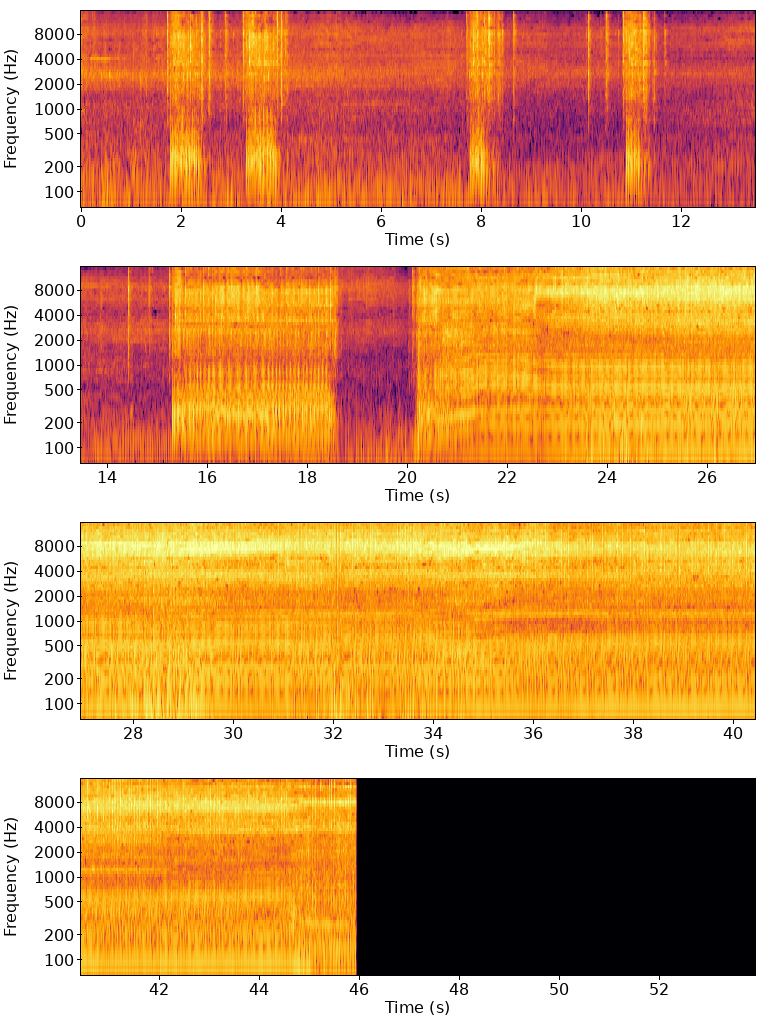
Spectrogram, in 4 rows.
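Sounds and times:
small two-stroke engine running: 1.7 - 4.3, 7.6 - 8.9, 10.1 - 11.8, 12.4 - 18.8, 20.1 - 46.0.

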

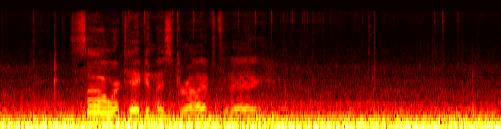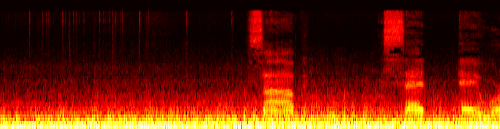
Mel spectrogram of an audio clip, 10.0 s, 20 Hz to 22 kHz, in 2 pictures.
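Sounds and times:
car engine rumble: 0.0 - 10.0
tyres on road: 0.0 - 10.0.

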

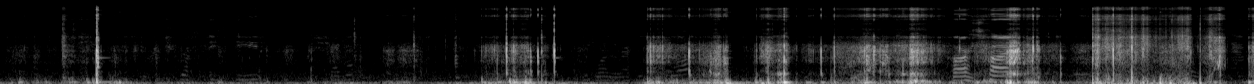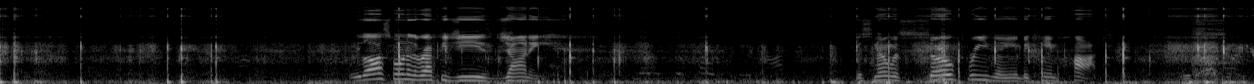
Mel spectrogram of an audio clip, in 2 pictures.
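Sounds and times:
camera handling clicks and rustles: 3.5 - 5.7, 10.1 - 14.8.

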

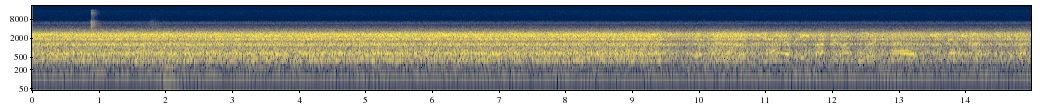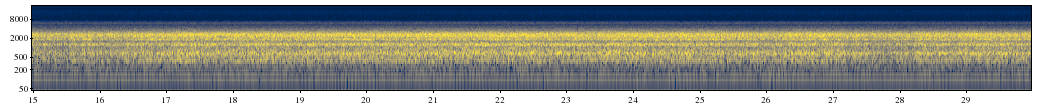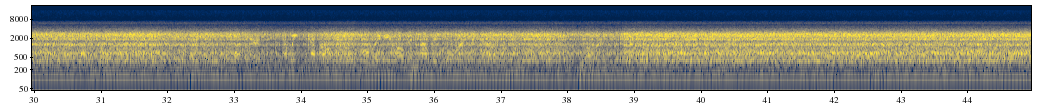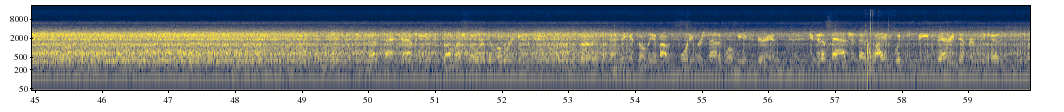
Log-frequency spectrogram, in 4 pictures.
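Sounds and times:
radio scanner static hiss: 0.0 - 59.9.

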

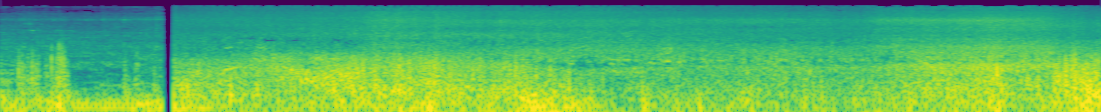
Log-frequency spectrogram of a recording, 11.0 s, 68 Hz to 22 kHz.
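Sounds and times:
wind buffeting microphone: 0.0 - 11.0
ocean surf washing onto beach: 1.8 - 11.0.

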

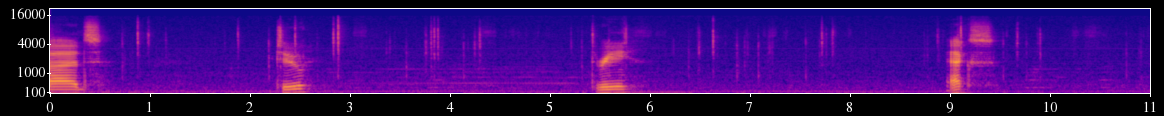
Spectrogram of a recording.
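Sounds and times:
faint steady hum: 0.0 - 11.0
calculator keys clicking: 0.7 - 1.1, 3.6 - 4.4, 6.2 - 7.9, 8.8 - 10.0.

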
